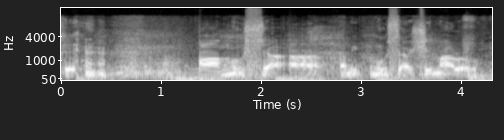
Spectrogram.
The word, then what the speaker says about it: Musashimaru: name right all right musashimaru musashimaru mus the r is hard okay you what made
